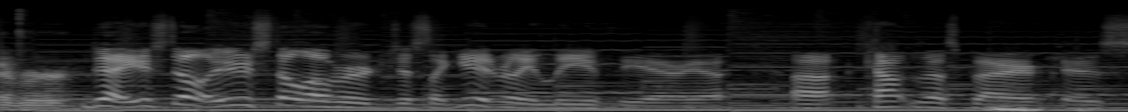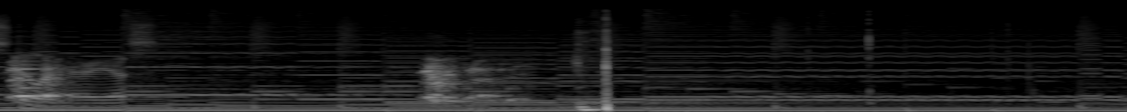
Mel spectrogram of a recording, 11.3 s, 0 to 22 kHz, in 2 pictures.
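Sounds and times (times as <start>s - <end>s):
speech: 0.0s - 6.6s
dog barking angrily: 5.7s - 6.1s, 7.8s - 8.4s.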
